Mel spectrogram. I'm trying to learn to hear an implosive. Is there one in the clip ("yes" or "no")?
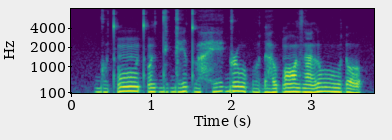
yes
